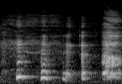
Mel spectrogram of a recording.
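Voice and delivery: short high giggle; real high-pitched chuckle; real laugh. Real, not acted. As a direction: burst out in a quick giggle. Laughs at the plot.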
